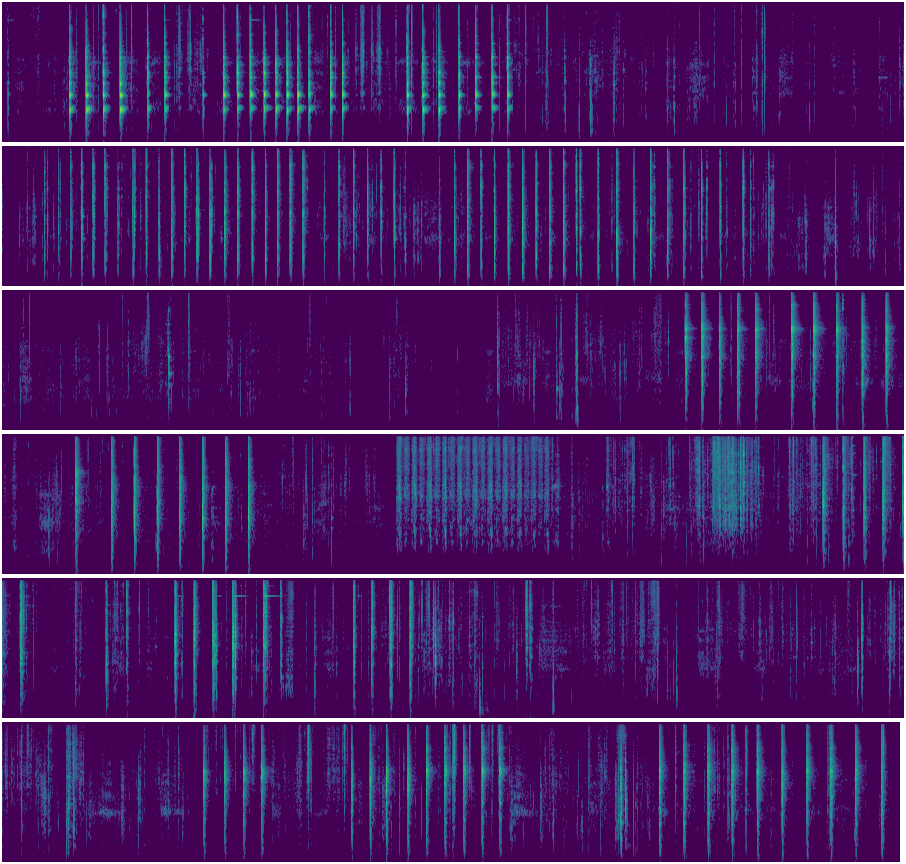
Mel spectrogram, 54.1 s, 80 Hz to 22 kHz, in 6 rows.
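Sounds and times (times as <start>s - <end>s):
sharp high clicking taps: 0.7s - 3.5s, 4.1s - 5.1s, 24.9s - 27.0s, 47.1s - 47.8s, 48.8s - 50.2s, 51.7s - 54.0s.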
